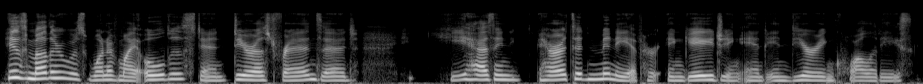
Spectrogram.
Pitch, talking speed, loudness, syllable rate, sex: 205 Hz, 135 wpm, -19 LUFS, 4.3 syllables/s, female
